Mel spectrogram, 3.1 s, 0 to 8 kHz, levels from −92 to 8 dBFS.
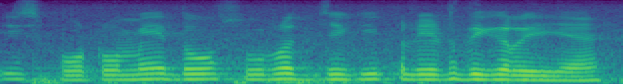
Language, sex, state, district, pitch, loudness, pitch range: Hindi, female, Uttar Pradesh, Shamli, 180 Hz, -15 LUFS, 170-185 Hz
